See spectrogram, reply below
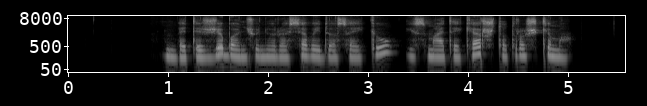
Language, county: Lithuanian, Kaunas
